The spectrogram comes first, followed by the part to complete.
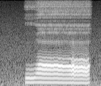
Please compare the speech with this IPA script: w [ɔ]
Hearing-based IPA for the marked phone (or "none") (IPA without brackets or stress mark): ɔ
